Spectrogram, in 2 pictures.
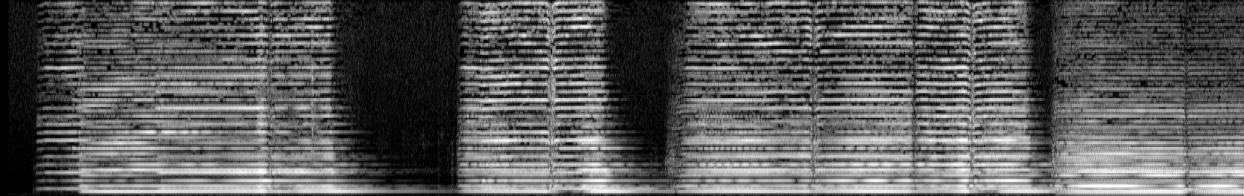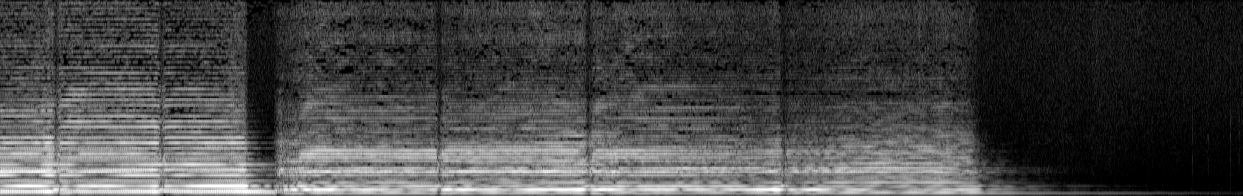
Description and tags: Violin Tuning
For Me, it's very easy to tune my violin correctly by using the fine tuners, but if it's VERY out of tune, then I use the tuning pegs and try NOT to break my violin. However, this demo of me tuning my violin is actually used for the fine tuners. Then I added some Church Hall Reverb in Audacity, to make it sound like I'm getting ready for a concert.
